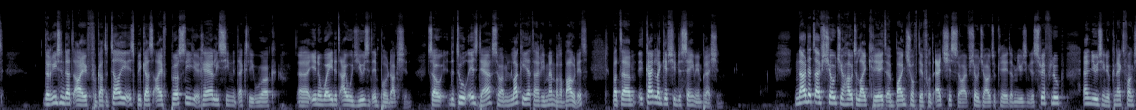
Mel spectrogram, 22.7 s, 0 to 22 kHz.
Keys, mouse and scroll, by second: 5.8 alt+middle click, 9.1 ctrl+z, 11.5-12.7 scroll down 1, 12.7 middle click, 15.1 middle click, 15.4 alt+middle click, 16.3 scroll up 1, 17.1 2, 18.0 alt+middle click, 18.7 alt+middle click, 22.6 middle click.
